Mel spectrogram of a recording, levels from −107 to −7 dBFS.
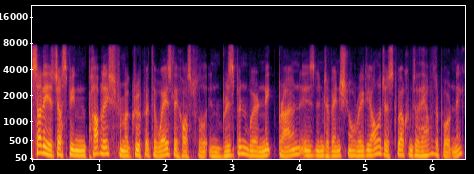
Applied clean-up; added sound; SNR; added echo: none; none; none; none.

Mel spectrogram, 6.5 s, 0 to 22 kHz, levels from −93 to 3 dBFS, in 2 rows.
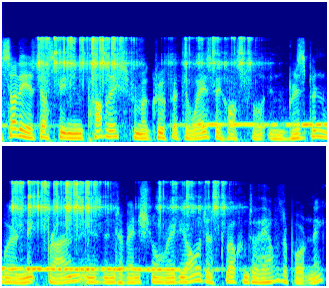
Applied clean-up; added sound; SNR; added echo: none; Wind + Rattle; 3 dB; none.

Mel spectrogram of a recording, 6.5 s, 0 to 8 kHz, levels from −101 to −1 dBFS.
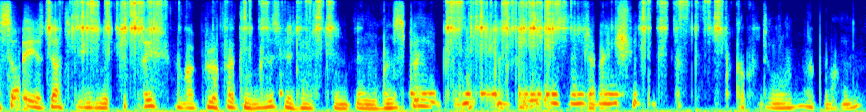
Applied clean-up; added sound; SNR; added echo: neural diffusion model UNIVERSE++.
